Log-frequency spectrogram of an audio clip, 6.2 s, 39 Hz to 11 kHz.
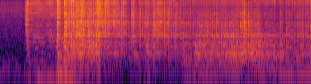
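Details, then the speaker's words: Pontiac G8, first start after an engine rebuild and reassembly: cranks, catches about half a second in, then settles into a fairly steady V8 idle with some looseness; the engine runs, and the smoke seen is said to be oil burning off. "Shit. All right, this motherfucker running though. I ain't gonna lie."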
